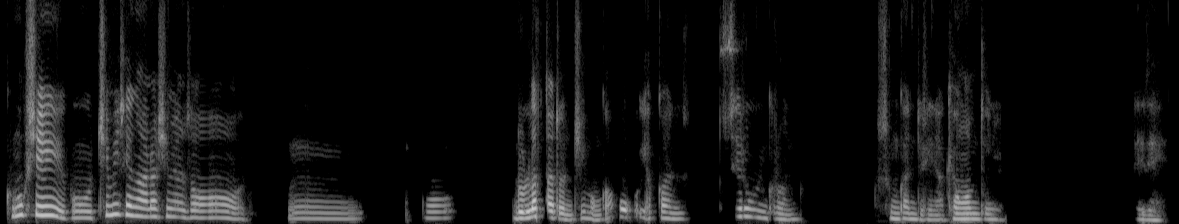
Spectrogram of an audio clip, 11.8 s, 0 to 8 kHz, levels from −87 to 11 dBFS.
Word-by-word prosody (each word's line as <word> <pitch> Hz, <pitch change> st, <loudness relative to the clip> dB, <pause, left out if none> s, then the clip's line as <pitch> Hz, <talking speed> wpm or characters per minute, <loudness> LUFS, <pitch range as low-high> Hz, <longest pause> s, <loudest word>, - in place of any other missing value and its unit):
그럼 305 Hz, -, -1 dB
혹시 325 Hz, -6 st, +7 dB
뭐 235 Hz, 0 st, -2 dB
취미 345 Hz, +6 st, +3 dB
생활하시면서 250 Hz, -, +1 dB, 0.4 s
음, 205 Hz, -1 st, -10 dB, 0.6 s
뭐 225 Hz, 0 st, -9 dB, 0.6 s
놀랐다든지 225 Hz, -4 st, +4 dB
뭔가 175 Hz, -4 st, -6 dB
어, 265 Hz, -1 st, +2 dB
이 -, -, -9 dB
약간 220 Hz, -3 st, -4 dB, 0.4 s
싫은 280 Hz, -5 st, -4 dB
그런 185 Hz, -3 st, -8 dB, 0.8 s
순간들이나 190 Hz, -6 st, -6 dB
경험들 190 Hz, -2 st, -1 dB, 1.3 s
네네. 165 Hz, -4 st, -8 dB
225 Hz, 205 characters per minute, -23 LUFS, 195-260 Hz, 1.3 s, 혹시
